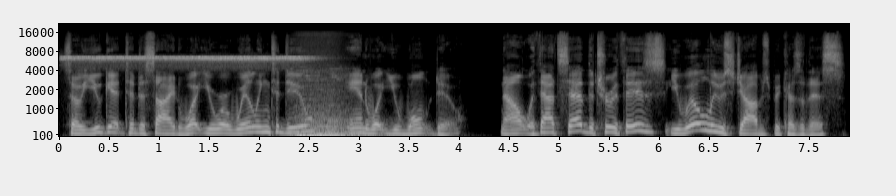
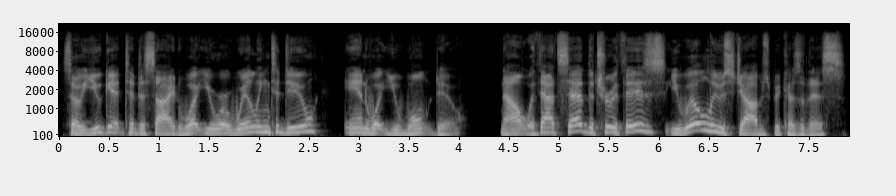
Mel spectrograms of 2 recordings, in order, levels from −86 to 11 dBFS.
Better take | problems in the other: second | animal sounds; very loud; until 2.5 s; 3 dB above the speech

